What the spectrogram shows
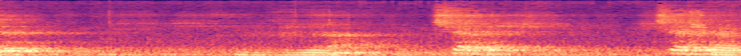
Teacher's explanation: Sounds are made by raising the blade of the tongue towards the part of the palate just behind the alveolar ridge. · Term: Palatal alveolar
